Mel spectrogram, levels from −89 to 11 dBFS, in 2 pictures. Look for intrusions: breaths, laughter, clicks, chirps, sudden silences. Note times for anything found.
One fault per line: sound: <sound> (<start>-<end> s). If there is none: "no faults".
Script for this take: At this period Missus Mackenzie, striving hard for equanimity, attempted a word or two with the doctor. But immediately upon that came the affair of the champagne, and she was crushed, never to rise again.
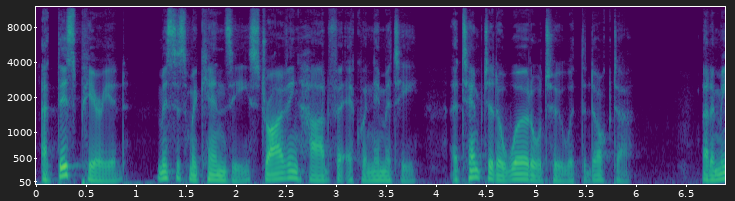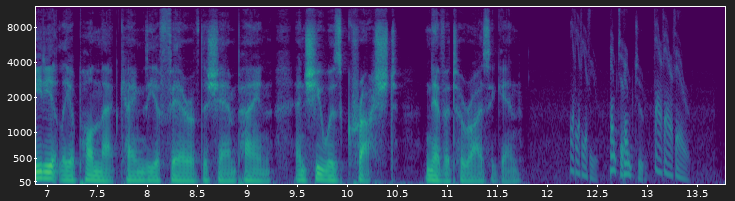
sound: chirp (12.2-13.5 s)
